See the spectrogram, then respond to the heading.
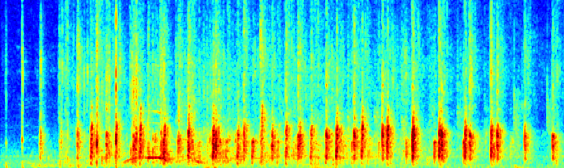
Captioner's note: cheers, applause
